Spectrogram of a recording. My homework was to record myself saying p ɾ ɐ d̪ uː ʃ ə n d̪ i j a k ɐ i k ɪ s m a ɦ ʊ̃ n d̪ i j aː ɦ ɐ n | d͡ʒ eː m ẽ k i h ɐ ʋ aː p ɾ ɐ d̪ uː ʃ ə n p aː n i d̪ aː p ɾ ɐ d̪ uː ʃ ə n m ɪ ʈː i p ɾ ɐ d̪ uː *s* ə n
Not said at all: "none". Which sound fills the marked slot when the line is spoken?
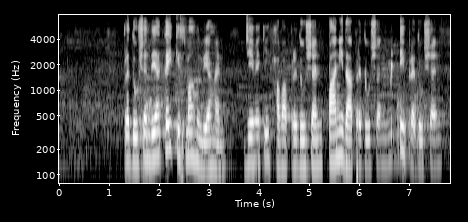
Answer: ʃ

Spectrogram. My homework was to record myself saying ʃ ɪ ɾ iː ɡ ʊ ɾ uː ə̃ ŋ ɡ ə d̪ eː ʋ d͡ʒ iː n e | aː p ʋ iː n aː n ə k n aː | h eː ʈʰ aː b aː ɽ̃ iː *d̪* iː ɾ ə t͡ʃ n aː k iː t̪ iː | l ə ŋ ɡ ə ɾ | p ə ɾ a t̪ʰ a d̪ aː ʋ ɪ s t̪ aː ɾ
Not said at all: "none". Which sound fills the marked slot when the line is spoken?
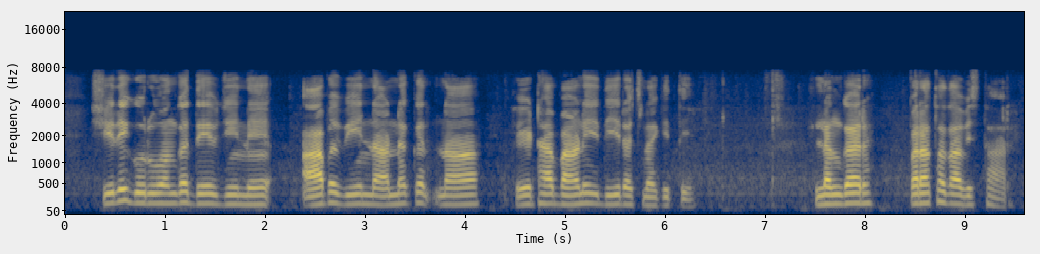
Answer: d̪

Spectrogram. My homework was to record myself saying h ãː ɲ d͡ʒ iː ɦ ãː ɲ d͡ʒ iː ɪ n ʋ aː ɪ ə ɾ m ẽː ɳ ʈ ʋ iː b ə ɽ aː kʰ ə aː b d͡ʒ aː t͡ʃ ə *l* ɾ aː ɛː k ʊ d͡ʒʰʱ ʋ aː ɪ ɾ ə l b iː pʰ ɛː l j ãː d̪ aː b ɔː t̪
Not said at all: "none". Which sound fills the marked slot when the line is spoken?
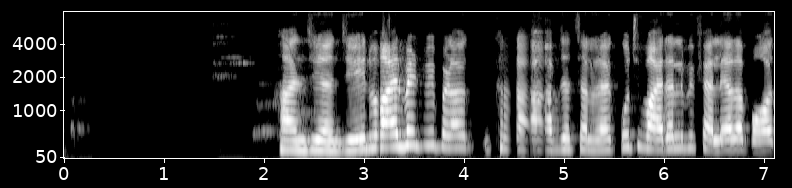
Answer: l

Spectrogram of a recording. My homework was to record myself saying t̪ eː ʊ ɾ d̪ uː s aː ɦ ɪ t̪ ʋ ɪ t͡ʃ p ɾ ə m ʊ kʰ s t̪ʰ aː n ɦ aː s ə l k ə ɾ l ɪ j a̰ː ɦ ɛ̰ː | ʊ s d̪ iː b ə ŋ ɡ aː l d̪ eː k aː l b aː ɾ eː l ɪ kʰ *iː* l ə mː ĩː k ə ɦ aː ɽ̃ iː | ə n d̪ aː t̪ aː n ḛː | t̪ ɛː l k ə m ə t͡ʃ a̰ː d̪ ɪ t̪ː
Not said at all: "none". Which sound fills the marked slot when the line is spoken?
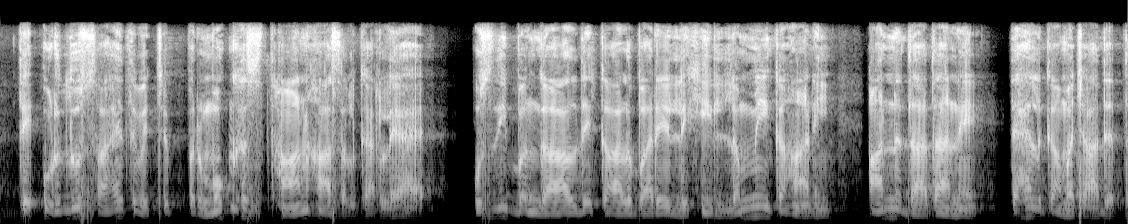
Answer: iː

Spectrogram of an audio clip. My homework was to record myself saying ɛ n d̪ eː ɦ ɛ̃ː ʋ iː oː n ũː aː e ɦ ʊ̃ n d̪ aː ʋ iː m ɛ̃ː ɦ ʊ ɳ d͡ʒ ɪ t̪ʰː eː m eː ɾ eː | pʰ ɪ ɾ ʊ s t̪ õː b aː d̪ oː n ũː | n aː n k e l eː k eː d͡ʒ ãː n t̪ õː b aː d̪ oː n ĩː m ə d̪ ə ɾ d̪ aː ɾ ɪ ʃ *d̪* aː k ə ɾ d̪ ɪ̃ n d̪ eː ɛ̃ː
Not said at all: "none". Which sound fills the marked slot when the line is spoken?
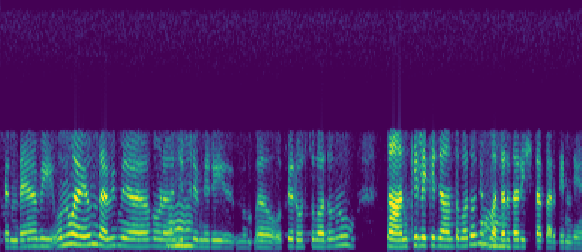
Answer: t̪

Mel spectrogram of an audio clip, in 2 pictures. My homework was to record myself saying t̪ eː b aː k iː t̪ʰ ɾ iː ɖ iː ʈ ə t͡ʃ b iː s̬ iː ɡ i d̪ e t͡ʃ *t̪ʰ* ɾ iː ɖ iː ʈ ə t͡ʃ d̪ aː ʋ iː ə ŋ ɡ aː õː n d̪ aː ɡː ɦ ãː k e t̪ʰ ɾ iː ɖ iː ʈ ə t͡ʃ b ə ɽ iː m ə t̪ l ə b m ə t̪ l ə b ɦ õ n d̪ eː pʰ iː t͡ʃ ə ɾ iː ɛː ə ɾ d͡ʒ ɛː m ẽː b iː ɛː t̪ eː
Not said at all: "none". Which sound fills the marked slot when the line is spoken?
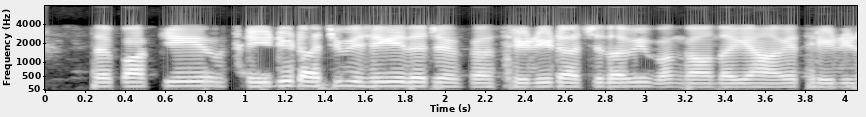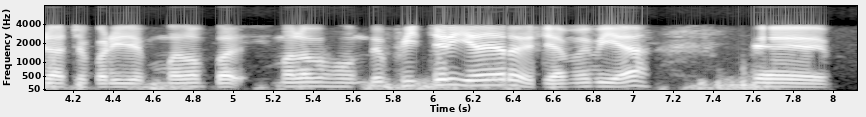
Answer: t̪ʰ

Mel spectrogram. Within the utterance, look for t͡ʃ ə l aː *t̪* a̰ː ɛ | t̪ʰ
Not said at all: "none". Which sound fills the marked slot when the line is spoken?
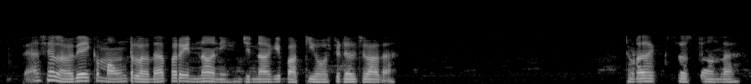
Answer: d̪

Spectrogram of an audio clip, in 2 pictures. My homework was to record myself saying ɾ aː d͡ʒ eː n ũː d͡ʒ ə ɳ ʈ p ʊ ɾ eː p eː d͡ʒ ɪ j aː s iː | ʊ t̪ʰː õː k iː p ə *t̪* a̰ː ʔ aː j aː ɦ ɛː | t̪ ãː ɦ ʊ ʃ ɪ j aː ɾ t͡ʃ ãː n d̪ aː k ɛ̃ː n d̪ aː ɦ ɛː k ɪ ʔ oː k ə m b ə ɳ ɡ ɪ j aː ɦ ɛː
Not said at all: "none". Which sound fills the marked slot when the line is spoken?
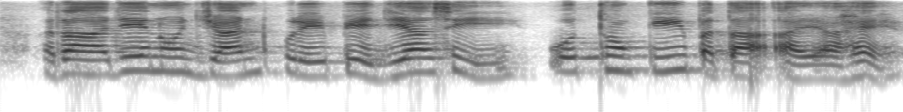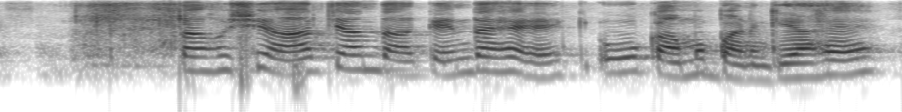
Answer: t̪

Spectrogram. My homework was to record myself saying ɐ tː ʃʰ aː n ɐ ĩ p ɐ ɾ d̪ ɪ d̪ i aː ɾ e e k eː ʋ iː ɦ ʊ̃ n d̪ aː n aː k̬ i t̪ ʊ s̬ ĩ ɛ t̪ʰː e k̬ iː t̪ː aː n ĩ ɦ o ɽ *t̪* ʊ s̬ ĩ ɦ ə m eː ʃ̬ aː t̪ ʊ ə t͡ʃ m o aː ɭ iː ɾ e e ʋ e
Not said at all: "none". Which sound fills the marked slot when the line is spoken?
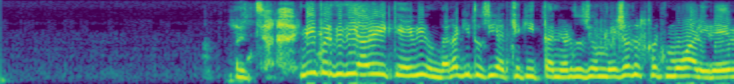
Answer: t̪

